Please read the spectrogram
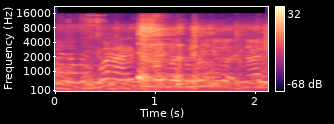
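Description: Several people talking over one another in a crowd, with a brief loud burst about a second in.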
